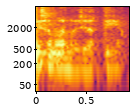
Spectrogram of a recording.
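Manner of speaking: unvoiced, soft whispered reply; whispered answer. Shown as a demonstration. Teacher repeats the answer.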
